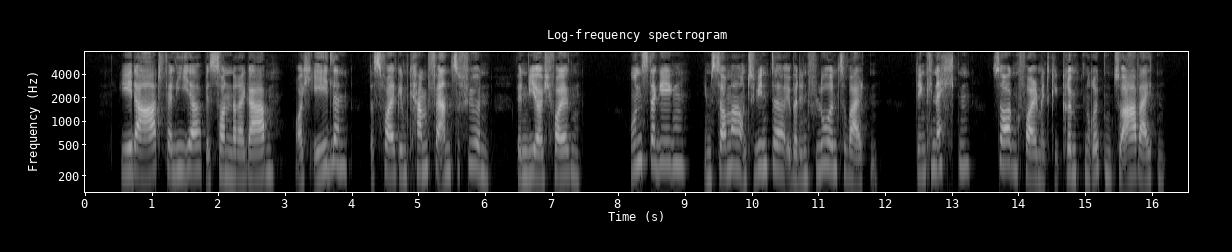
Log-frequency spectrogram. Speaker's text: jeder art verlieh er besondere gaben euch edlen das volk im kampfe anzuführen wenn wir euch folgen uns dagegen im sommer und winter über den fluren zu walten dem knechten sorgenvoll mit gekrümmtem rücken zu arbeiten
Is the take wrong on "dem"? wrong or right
wrong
